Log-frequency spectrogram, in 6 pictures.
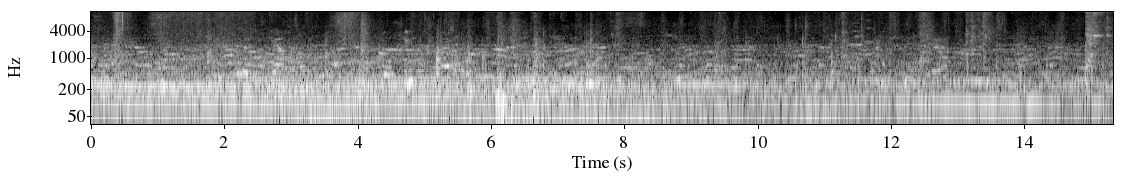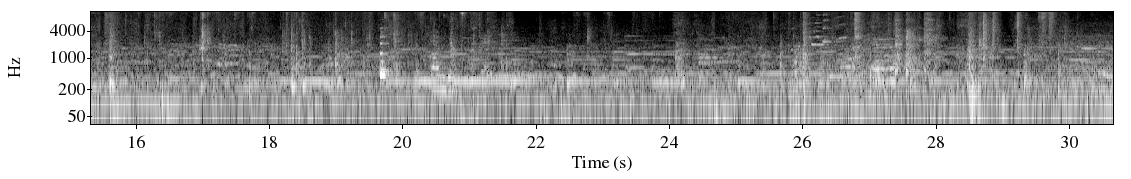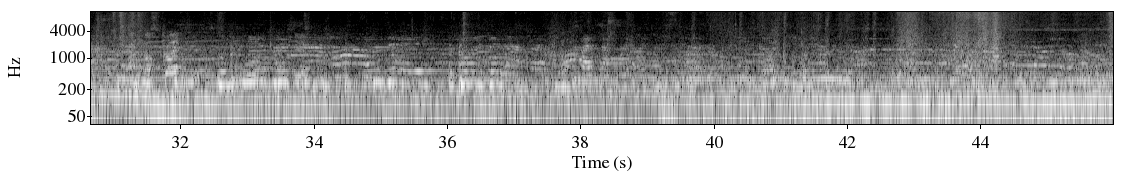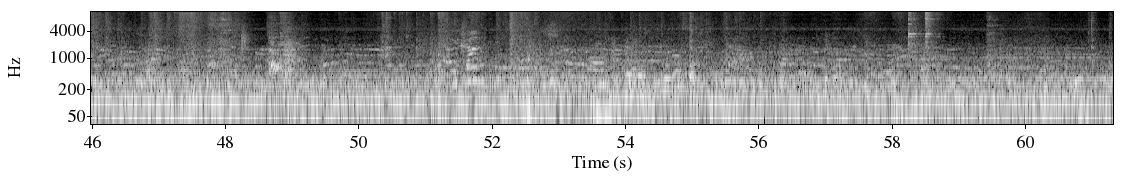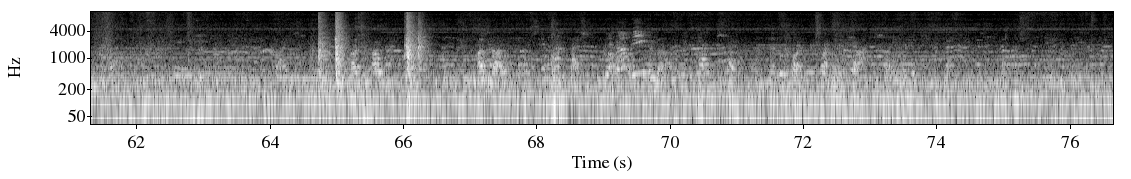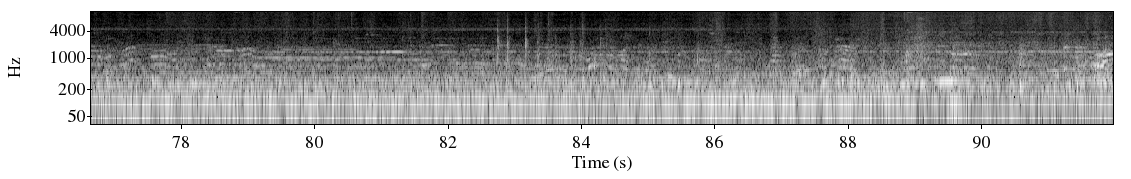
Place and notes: Ruppichteroth, inside supermarket
recorded july 1st, 2008.
project: "hasenbrot - a private sound diary"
